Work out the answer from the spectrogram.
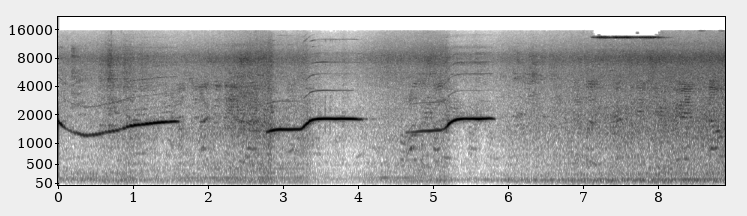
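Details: Common hill myna, a caged male at a restaurant in Battambang, Cambodia, filmed at dusk in July 2011, whistling at passing girls: three clear rising whistles, each a low slide stepping up to a held note, over a low background hum.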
